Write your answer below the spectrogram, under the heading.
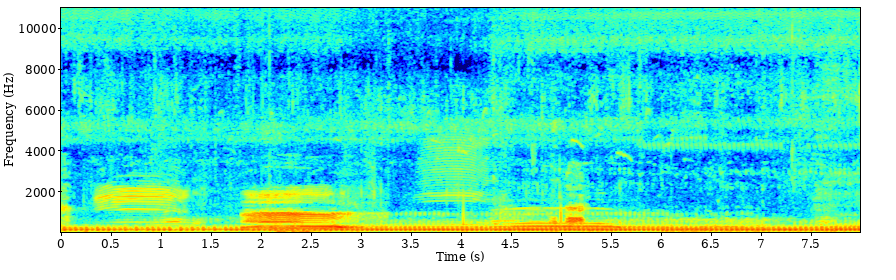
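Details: Village cows during a day of grazing; two or three harmonic moos early on, then quieter lowing, all over a steady, throbbing low engine-like drone.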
